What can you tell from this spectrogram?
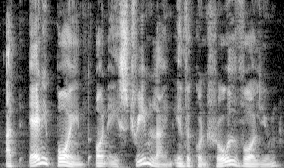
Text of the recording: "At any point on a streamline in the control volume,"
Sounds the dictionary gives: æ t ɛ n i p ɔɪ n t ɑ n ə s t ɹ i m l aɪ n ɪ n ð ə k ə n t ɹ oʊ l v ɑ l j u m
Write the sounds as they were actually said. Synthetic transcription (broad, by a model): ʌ t ɛ n i p ɔɪ n t ɑ n ə s t ɹ i m l aɪ n ɪ n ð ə k ə n t ɹ oʊ l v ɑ l j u m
